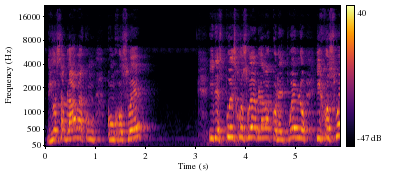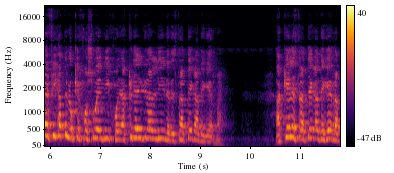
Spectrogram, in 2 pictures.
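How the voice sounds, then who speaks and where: Male preacher, very high voice, earnest sermon, echoey room. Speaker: pastor. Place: at home.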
